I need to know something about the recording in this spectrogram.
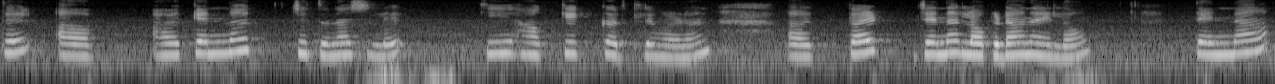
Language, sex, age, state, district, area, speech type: Goan Konkani, female, 18-30, Goa, Ponda, rural, spontaneous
